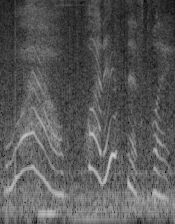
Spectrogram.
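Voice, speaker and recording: A woman voicing a tiny, childlike fairy companion in a video game, squeaky, excitable and easily scared. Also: drawn-out words, noisy background, heavily acted. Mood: wondering, uneasy. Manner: speaks of herself in third person.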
